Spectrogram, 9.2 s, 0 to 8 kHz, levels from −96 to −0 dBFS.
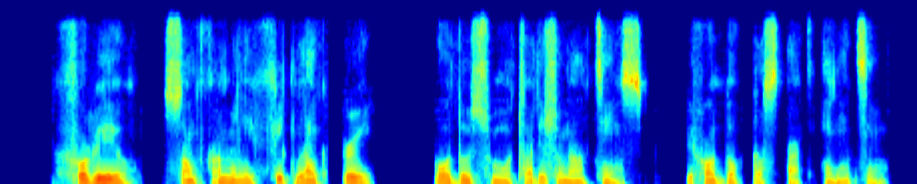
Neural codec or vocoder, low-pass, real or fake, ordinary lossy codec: codec, 24 kHz, 0.9 kbps, WavTokenizer, small release; 7.2 kHz; fake; none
